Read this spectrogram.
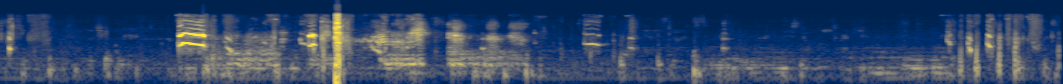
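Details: Six-week-old Boxer puppies at play indoors give high harmonic yips and whining whimpers in short bursts, with a sharp squeal near the middle, then quieter scuffling and soft growls before a few brief yelps at the end.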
